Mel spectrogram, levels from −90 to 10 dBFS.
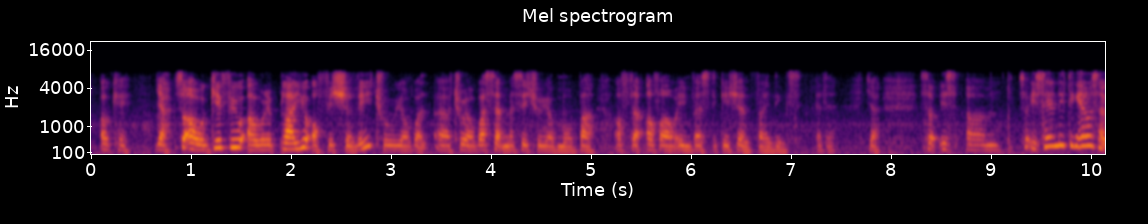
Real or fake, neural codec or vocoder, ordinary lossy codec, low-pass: real; none; none; 7.2 kHz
